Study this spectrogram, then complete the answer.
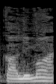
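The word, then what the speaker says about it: Colima: फिर यहाँ पे आप आते हैं मैक्सिको में, तो मैक्सिको में कालिमा है, कालिमा है, ठीक है, सॉरी कोलिमा है, ठीक है, कालिमा भी पढ़ते हैं, कोलिमा भी पढ़ते हैं, ओके।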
